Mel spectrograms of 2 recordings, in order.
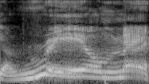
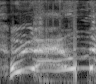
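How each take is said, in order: First: Drawn-out, mocking stress; sarcastically stretched catchphrase; mocking emphasis. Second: High, drawn-out mocking cry; hammed-up high-pitched holler; mock wailing shout. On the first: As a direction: stretch the words out in mockery. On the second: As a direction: wail it high, stretching every word. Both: Mocking demand to be manly.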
